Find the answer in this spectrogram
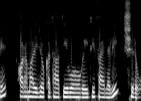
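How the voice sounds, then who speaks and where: The man's voice is medium in pitch, with a dark, mellow tone. He keeps a moderate pace and fairly even intonation. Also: dry, close sound with no echo. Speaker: devotional vlogger. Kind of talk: vlog narration.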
